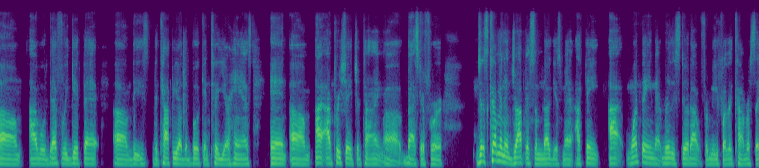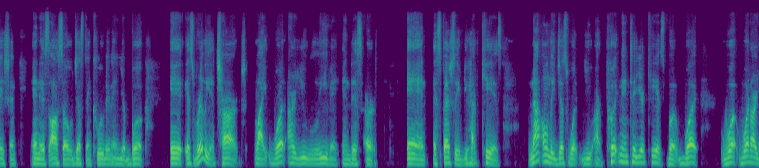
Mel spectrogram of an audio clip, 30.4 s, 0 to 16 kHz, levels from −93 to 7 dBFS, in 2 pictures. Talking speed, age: 175 wpm, 30-49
